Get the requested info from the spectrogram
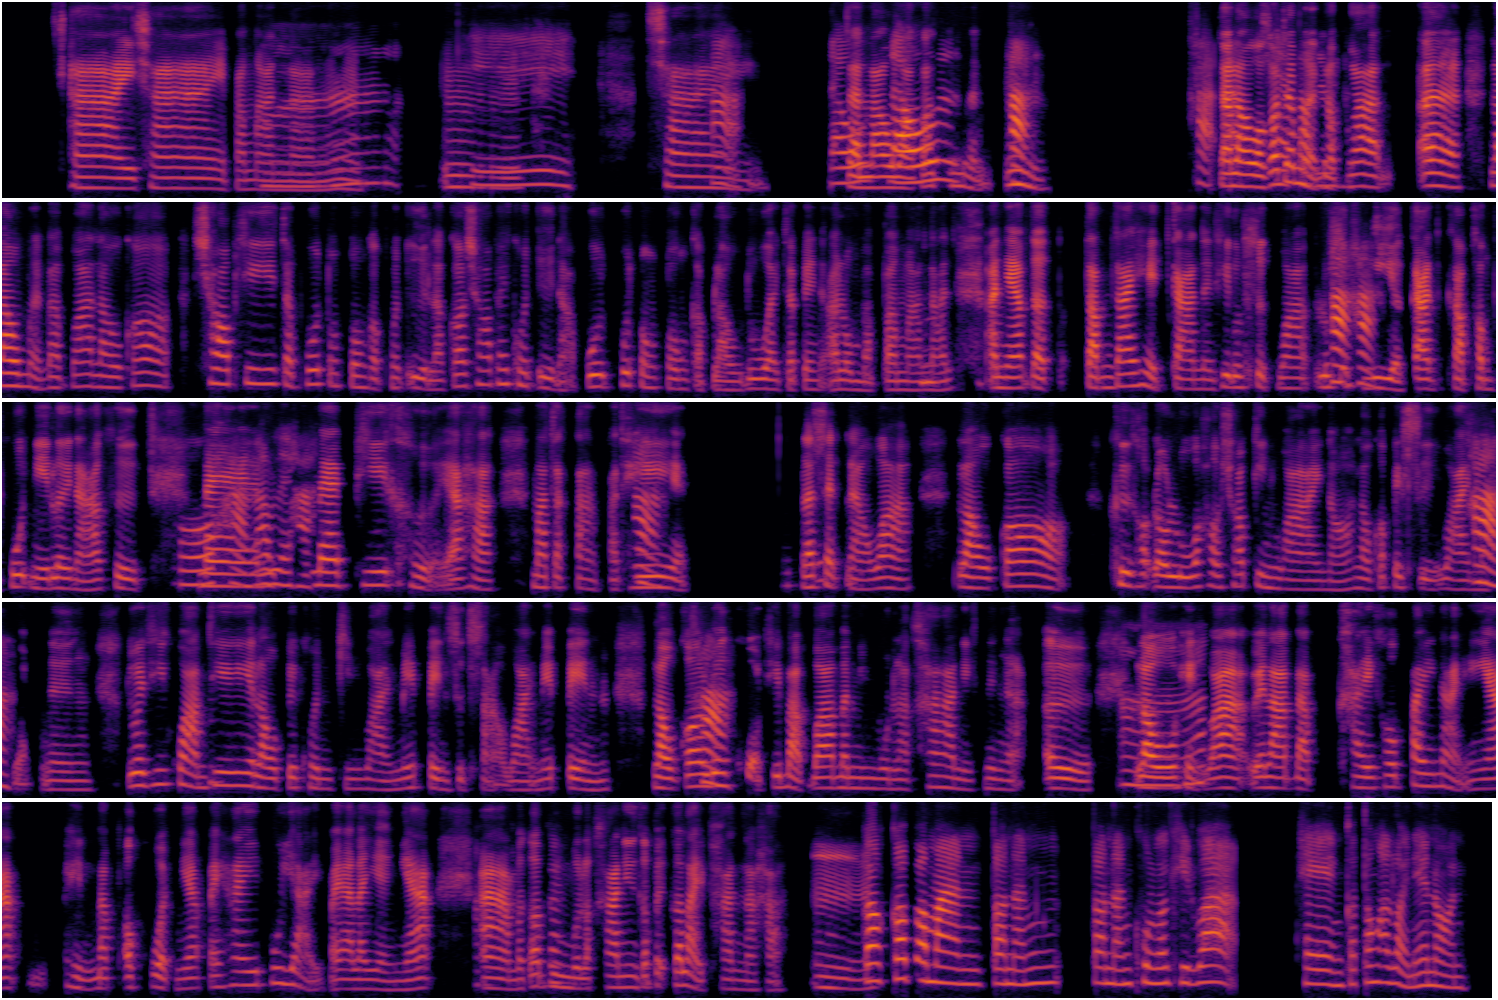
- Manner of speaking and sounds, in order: other background noise; tapping
- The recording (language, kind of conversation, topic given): Thai, podcast, เวลาคุยกับคนอื่น คุณชอบพูดตรงๆ หรือพูดอ้อมๆ มากกว่ากัน?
